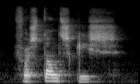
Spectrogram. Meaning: wisdom tooth
- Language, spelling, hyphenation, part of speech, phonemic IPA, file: Dutch, verstandskies, ver‧stands‧kies, noun, /vərˈstɑntsˌkis/, Nl-verstandskies.ogg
